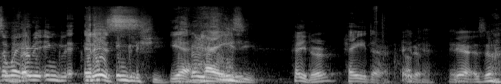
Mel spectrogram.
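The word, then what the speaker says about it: Hayder: how did you how did you choose to spell it which makes it very englishy very easy Hater Hater yeah so it's really really easy for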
